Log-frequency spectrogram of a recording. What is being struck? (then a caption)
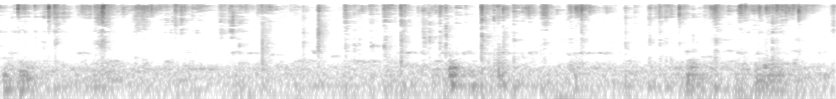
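Bar of soap scraped with a knife. A hand-held, solid blue-and-white striped dry soap bar is scraped and cut with a metal knife blade. It makes a quiet run of dry, crunchy scraping and crackling with short clicky snaps, while the shavings pile up below.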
